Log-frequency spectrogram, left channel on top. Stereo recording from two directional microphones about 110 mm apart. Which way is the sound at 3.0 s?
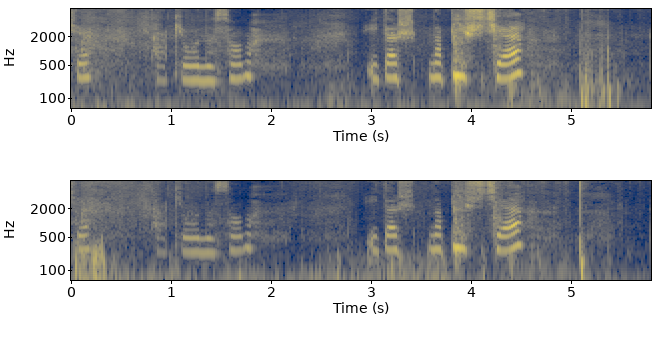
60° right (ahead or behind).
